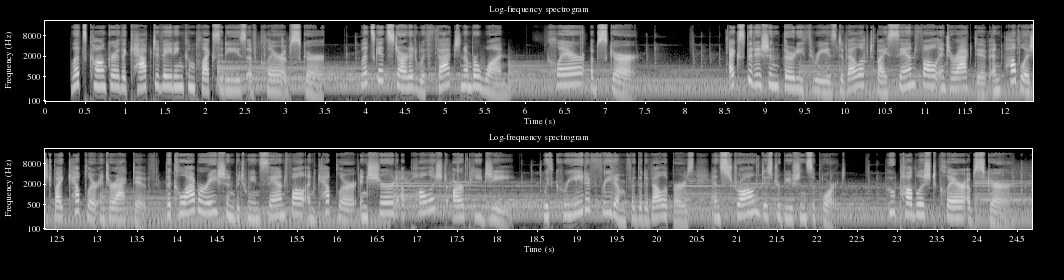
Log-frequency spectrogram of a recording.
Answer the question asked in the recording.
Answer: Correct answer, Kepler Interactive.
